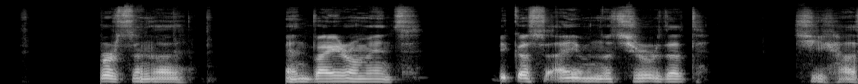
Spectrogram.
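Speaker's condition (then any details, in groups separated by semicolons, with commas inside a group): ALS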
